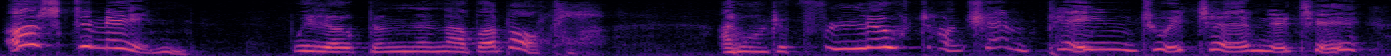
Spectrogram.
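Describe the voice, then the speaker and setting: A woman's voice: high-pitched, very animated, a little slow. An actress playing a genteel, girlish, effusive woman of eighty-five with a British accent in a radio play. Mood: giddy, happy. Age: 80s. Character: frail, genteel, giddy eighty-five-year-old widowed lady. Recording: dull lo-fi radio recording.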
